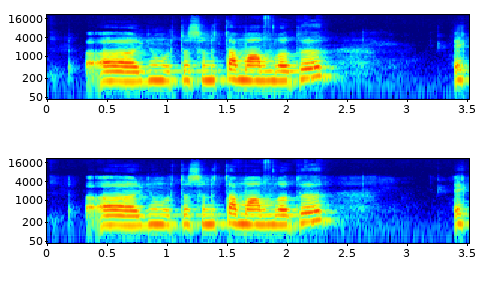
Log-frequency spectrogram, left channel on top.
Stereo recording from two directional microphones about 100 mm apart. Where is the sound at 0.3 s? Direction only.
35° right (ahead or behind).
